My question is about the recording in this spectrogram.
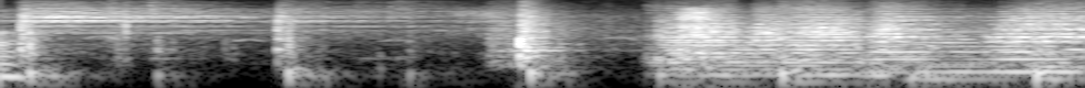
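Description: School marching band playing, faint: quiet at first, then sustained chords over steady drum beats come in about two and a half seconds in.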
